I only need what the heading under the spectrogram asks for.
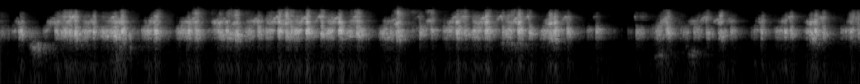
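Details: Magpies keep up a long, almost continuous dry rattle of scratchy chack notes, about four per second, loosening into separate bursts toward the end.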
